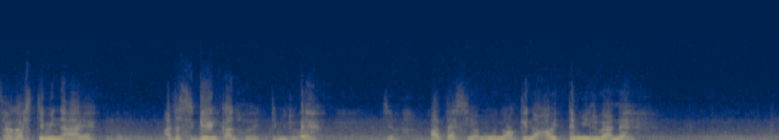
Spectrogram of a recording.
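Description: A young woman speaks quietly up close.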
